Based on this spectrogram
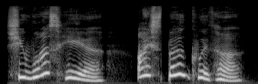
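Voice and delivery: high, emphatic insistence; insistent protest. A narrator's reading. Narrator insists to doubting friends.

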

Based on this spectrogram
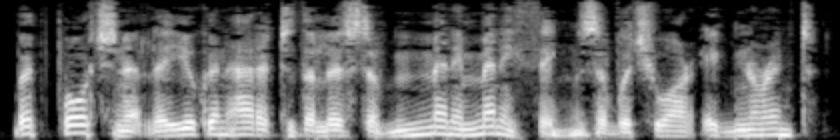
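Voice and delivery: high, fast and breezy; said lightly. A narrator's reading. Jester insults the general, high, fast and light. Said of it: "Wit said lightly".

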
